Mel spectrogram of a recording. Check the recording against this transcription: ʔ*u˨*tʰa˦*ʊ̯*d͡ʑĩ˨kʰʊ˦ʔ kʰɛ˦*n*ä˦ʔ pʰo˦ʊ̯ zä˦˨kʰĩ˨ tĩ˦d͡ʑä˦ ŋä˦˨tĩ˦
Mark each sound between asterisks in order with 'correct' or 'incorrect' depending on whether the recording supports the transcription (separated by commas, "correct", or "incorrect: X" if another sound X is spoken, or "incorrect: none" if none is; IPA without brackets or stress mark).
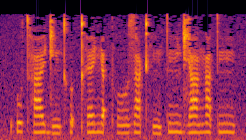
incorrect: u˦˨, incorrect: ɪ̯, incorrect: ɲ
